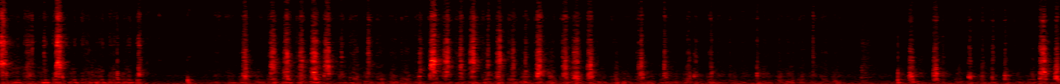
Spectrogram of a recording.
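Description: A wooden stylus scratches fill into the dog's face on a flat, black wax-coated scratch-art paper page. Dense, rapid, bright raspy strokes run throughout, with brief pauses between bursts.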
